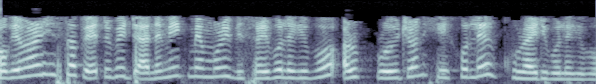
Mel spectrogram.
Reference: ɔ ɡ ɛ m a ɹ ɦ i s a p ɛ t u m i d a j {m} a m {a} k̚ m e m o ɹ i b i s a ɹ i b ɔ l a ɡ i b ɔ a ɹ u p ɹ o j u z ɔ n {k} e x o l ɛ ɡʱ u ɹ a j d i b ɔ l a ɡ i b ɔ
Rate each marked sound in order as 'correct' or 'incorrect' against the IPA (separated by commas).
incorrect, incorrect, incorrect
